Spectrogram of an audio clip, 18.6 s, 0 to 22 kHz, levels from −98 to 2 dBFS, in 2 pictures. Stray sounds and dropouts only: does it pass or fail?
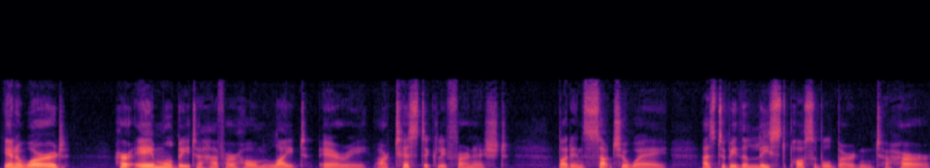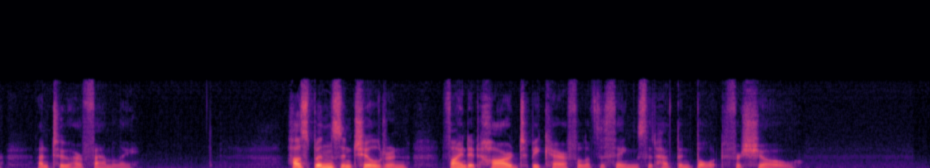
pass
